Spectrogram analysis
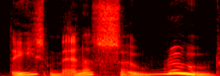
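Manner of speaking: lightly voiced huffy gentleman; indignant old gentleman. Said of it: "thought Mister Oldcastle".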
